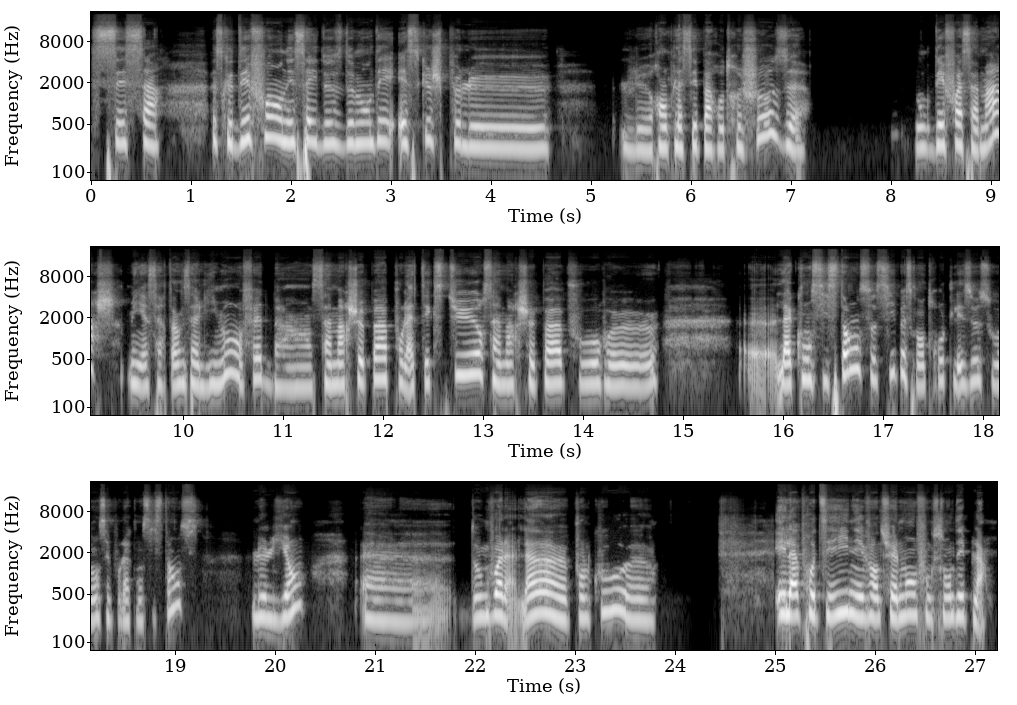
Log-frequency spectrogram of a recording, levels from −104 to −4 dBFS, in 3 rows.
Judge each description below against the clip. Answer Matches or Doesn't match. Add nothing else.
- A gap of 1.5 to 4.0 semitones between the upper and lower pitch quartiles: Matches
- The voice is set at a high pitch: Matches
